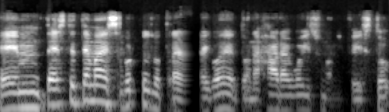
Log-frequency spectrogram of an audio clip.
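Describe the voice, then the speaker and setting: A man with a Bogotá accent at medium pitch, lively intonation and a moderate pace, in a dry, close sound with no echo. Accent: Bogotá Colombian. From Bogotá, Colombia. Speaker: interviewer and postdoctoral researcher. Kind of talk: interview conversation in a live conference.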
